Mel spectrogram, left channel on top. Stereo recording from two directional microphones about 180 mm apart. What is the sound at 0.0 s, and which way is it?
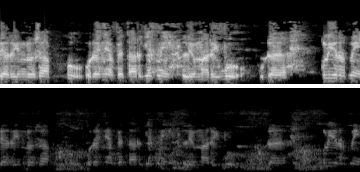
A man's voice, 60° left (ahead or behind).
